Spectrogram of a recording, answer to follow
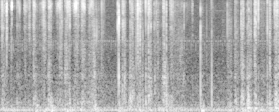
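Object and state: Large ice cube scratched with nails.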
